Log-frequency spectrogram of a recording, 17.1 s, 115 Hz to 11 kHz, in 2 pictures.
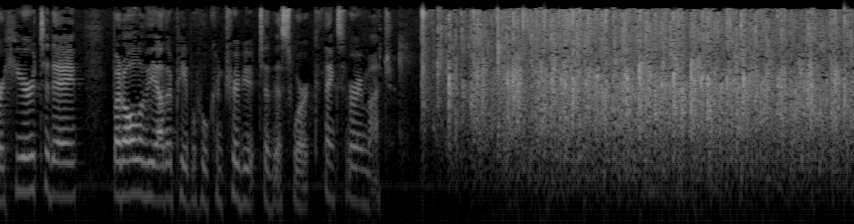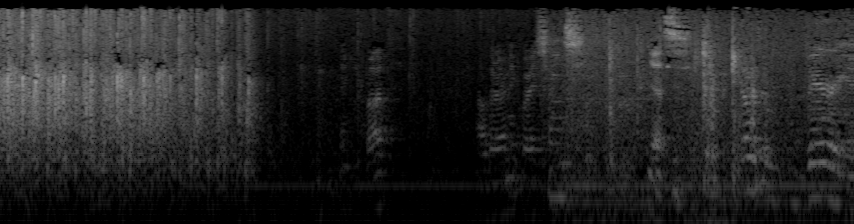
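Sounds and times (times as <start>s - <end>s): audience applauding: 4.2s - 11.3s.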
